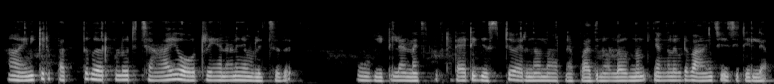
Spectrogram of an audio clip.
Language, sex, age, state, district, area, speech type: Malayalam, female, 18-30, Kerala, Thiruvananthapuram, rural, spontaneous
